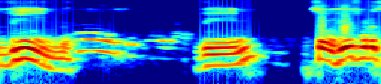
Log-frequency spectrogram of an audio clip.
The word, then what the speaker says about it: Wien: of that town before capital of austria vienna vienna but in german it's just veen so here's what it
